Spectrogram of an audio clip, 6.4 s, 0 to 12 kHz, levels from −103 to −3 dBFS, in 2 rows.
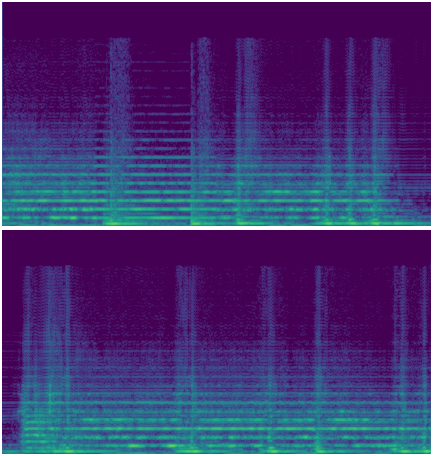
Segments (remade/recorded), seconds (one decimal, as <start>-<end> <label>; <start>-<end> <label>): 0.0-0.7 remade; 0.7-1.6 recorded; 1.6-6.4 remade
